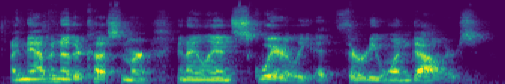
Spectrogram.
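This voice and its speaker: A man, an author, reading his novel aloud in expressive narration. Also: lowish voice, normal speed, reverberant. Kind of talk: expressive audiobook-style narration.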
